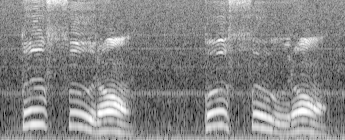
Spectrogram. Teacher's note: próxima puur puur significa salvar aí o termina com vogal nasal se termina com vogal nasal a gente já sabe que a última sílaba que é mais forte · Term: oxítona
